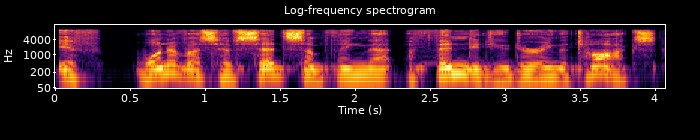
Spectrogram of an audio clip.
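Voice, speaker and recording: A man's voice: lowish voice, lively intonation, moderate pace, no room sound, studio quality. A man voicing a young human diplomat in an audiobook, earnest, polite and anxious to placate. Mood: placating.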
